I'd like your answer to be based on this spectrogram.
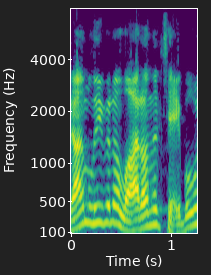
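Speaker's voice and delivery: ordinary talk, nothing marked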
